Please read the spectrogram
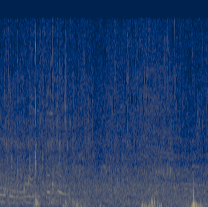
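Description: Wind buffets the microphone over a steady wash of shallow sea water, with a few low thumps and a sharper one near the end. A voice trails off right at the start.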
